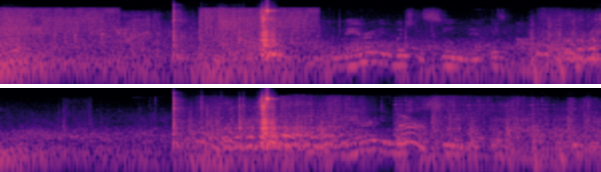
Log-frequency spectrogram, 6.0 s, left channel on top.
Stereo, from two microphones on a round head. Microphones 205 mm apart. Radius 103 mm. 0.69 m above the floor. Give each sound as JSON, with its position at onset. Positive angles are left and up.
{"t": 1.7, "sound": "keys jangling", "side_deg": -10, "distance_m": 1.2}
{"t": 3.2, "sound": "a man speaking", "side_deg": 20, "distance_m": 6.5}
